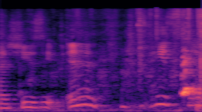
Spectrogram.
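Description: Dogo Argentino dogs, a big male and a puppy, playing at close range with yips, whines and short barks in quick bursts, while a person talks over them.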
